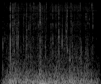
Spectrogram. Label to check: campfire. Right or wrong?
Right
